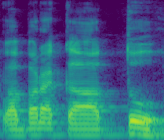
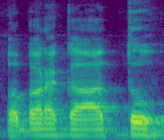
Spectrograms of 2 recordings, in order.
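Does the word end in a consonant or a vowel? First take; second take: vowel; vowel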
